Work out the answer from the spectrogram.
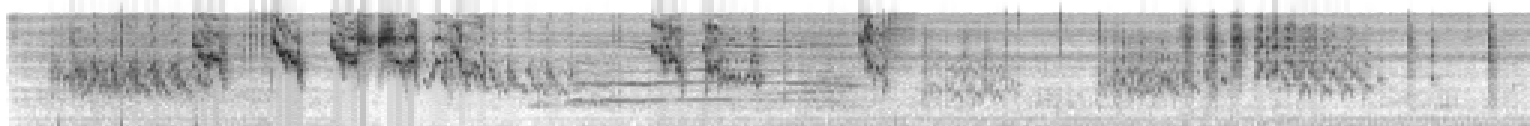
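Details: Male budgerigar chattering in a continuous, busy warble of scratchy chirps and squeaks, with a few longer, smooth whistled notes, under a steady low background hum.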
